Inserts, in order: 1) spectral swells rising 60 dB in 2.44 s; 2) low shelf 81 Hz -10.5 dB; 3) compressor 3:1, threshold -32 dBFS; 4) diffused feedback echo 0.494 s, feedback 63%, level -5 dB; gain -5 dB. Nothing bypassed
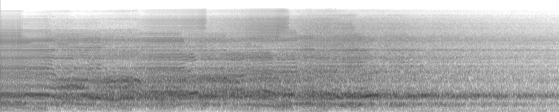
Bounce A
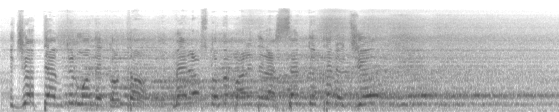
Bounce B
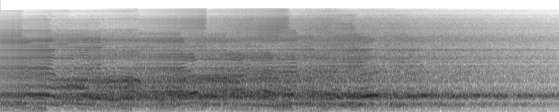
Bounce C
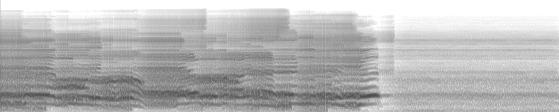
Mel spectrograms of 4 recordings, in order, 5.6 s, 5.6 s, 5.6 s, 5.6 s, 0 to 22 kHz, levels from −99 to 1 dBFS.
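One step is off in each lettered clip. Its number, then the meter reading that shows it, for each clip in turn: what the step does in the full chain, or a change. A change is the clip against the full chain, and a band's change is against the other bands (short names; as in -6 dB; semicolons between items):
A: 1, loudness change -3.5 LU; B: 3, mean gain reduction 7.5 dB; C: 4, echo-to-direct -3.0 dB to none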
